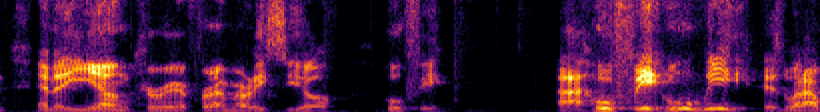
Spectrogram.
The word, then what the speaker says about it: Ruffy: And look, I know the name's supposed to be pronounced Hoofy, but I mean, we should stick with calling him Ruffy the way he puts people to sleep.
